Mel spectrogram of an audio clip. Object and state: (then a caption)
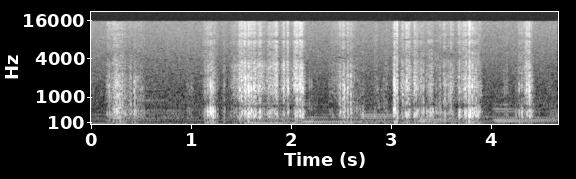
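Pen writing on paper. A white gel pen held in the fingertips writes Korean letters on a flat sheet of black lined paper. The pen tip makes quiet, dry scratching strokes that come in short bursts with brief pauses between them, along with a faint low hum.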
